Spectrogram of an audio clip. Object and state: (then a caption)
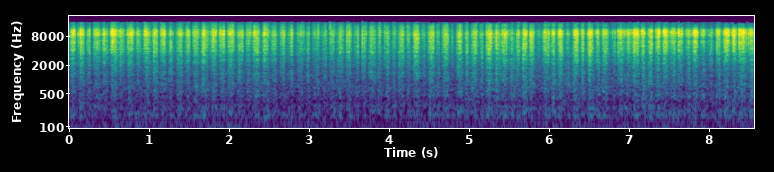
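Glitter-covered sheet. A hand with black nails taps quickly and continuously on a flat, silver glitter-covered sheet. The sound is a dense, crisp stream of bright, hissy clicks with almost no low end, holding a steady level throughout.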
